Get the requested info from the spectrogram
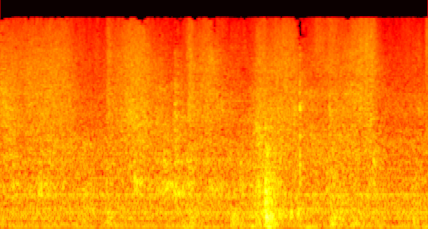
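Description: Quiet handling of wet sourdough dough as it is pulled up and folded by wet hands during a stretch-and-fold, over low room noise, with one soft thump a little past halfway.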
